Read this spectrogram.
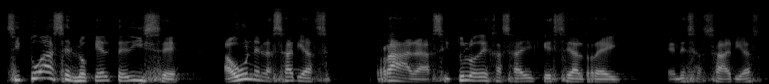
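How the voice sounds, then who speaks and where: A man preaching a sermon as pastor, animated, asking the congregation to repeat after him. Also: a little high, a little slow.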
